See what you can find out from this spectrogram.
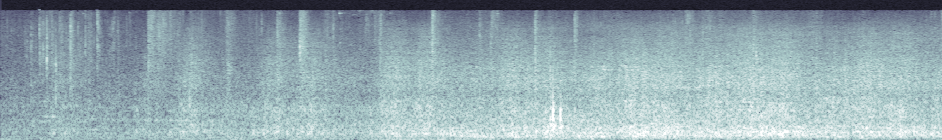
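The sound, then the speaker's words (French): An RER suburban commuter train rides on rails, a steady low rumble with faint rhythmic wheel clicking that grows louder partway through. “Aujourd'hui, quatrième épisode, on commence par prendre un RER.”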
